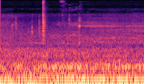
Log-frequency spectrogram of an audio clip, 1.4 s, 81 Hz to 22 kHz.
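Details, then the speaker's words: 2008 Volvo XC90 after replacing the worn upper engine torque mount that caused rattling on acceleration: smooth low engine rumble under acceleration with no clunks or rattles, normal running. "oh man it sounds like a new volvo now that's absolutely amazing"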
